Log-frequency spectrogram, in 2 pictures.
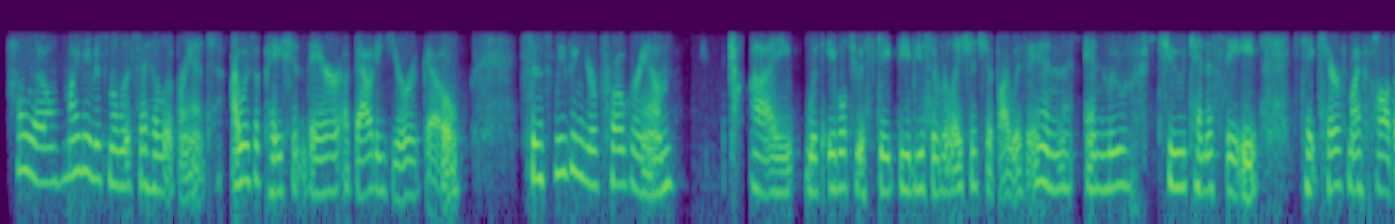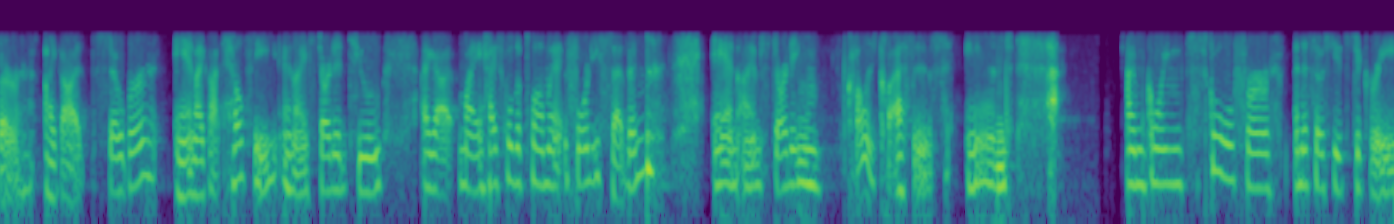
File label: Voice Message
